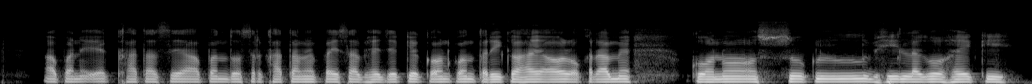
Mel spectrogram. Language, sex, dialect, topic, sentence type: Magahi, male, Southern, banking, question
